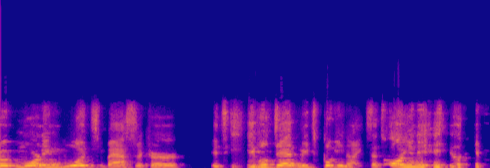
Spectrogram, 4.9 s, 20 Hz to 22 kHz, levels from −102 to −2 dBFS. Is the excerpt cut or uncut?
cut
